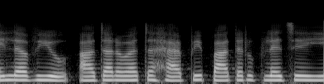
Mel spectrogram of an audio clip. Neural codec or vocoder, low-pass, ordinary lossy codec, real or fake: codec, 16 kHz, 0.2 kbps, FocalCodec; 7.2 kHz; none; fake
